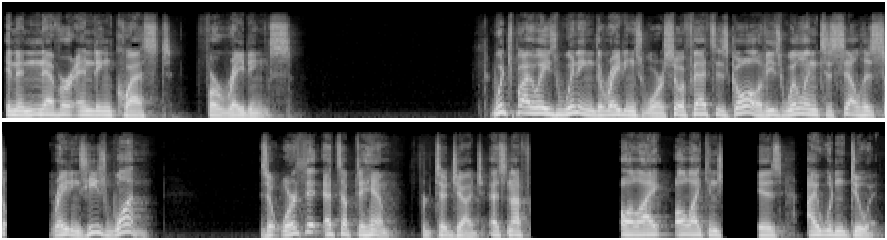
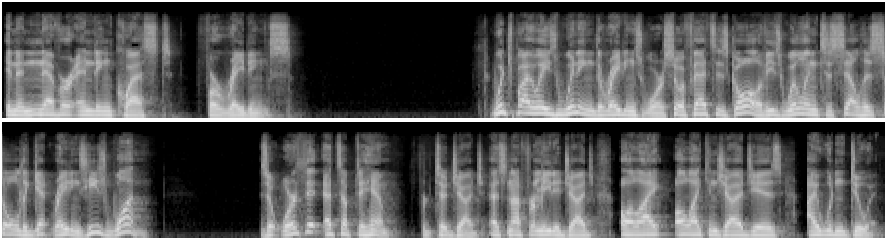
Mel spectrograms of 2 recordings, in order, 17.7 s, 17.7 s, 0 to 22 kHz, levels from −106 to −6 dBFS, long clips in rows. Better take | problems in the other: second | audio cutting out; at 9 s, at 14 s for 1 s and at 16 s

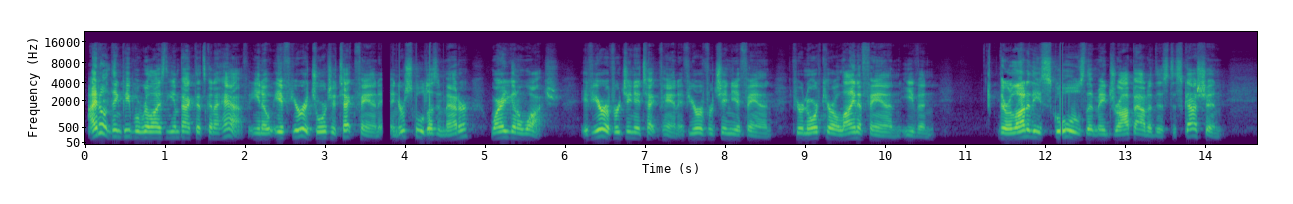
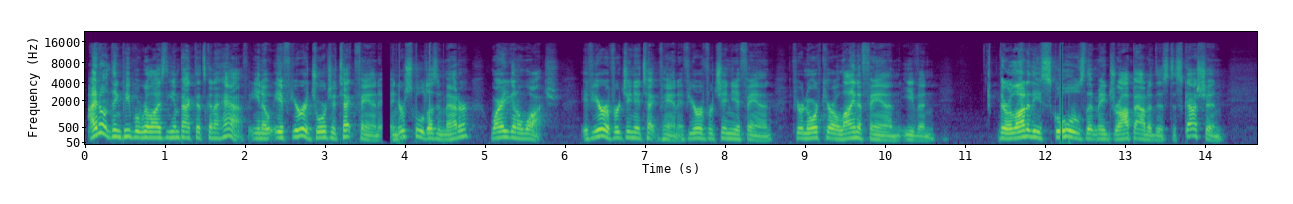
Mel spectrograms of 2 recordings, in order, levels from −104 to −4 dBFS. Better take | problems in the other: second | thin; very; fading below 300 Hz

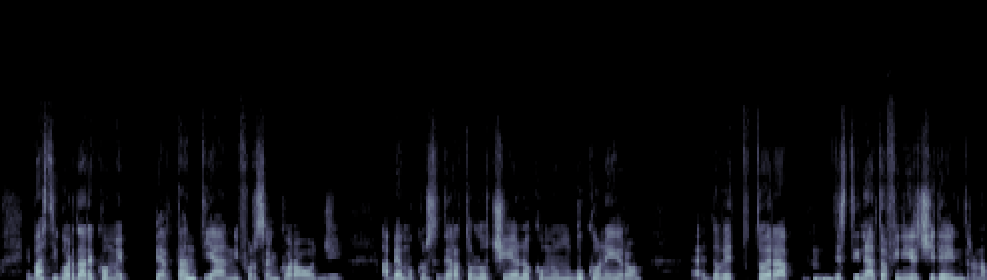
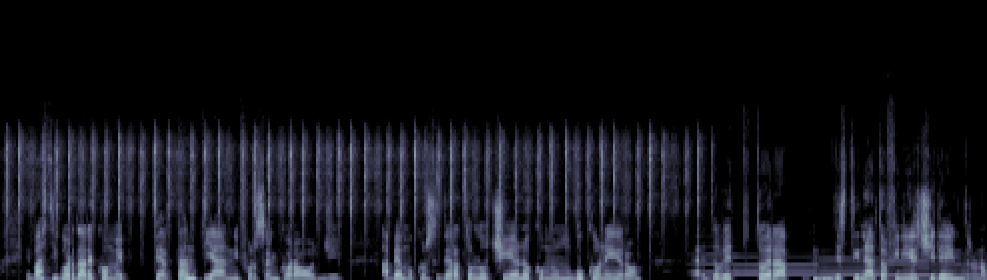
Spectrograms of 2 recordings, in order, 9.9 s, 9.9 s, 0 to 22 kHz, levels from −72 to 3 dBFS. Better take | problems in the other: first | background music; loud; throughout; 8 dB below the speech

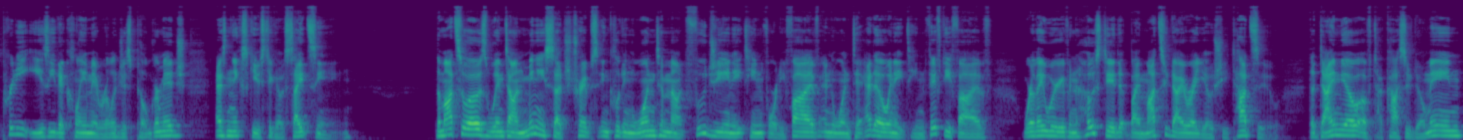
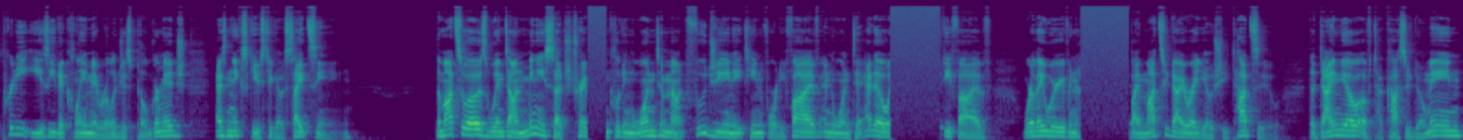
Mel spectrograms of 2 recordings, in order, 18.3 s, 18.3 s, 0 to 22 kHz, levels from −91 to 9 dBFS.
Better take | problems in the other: first | audio cutting out; filled with static; at 7.5 s, at 11 s for 0.5 s and at 14 s for 0.5 s

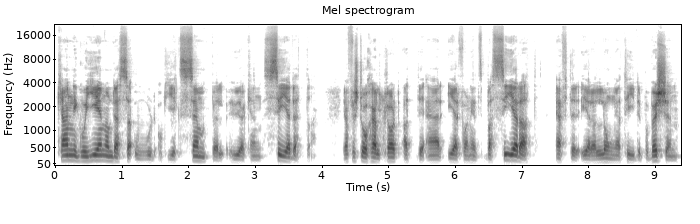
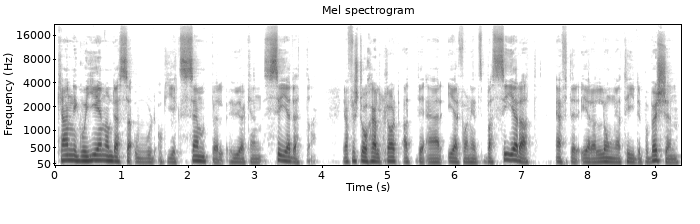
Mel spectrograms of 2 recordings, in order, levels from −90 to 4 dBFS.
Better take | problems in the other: second | thin; somewhat; fading below 300 Hz

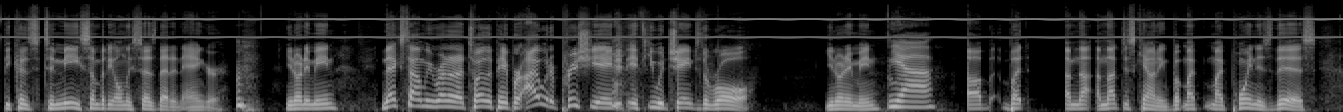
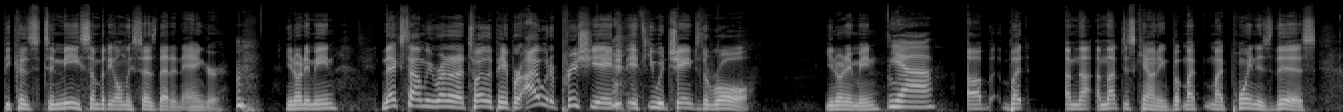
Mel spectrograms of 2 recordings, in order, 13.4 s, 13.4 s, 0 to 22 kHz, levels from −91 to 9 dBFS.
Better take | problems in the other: second | high-pitched whine; loud; throughout; 10.5 kHz, 5 dB below the speech

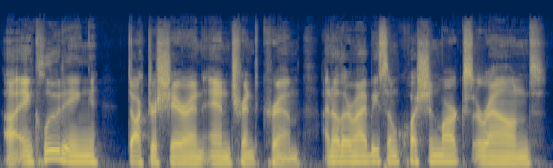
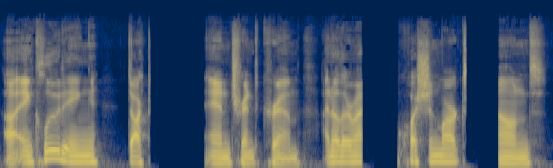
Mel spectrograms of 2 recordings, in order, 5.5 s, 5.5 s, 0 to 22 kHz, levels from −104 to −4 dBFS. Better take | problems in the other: first | audio cutting out; at 1.5 s for 0.5 s, at 3.5 s and at 4.5 s

